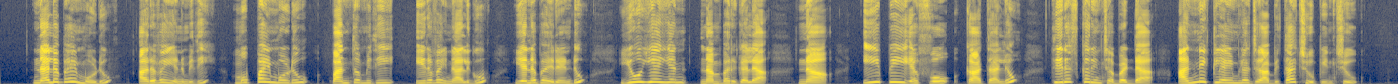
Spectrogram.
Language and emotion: Telugu, neutral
